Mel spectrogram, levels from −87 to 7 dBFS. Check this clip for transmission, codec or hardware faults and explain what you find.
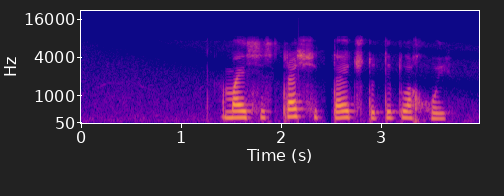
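Two faults are audible in this speech. The call codec path itself behaves as expected, with the top end stopping near 8 kHz as a band-limited Opus stream would.

Channels drifting apart: Throughout the clip a slow flanging sweep can be heard when the channels are summed to mono. The two sides come from devices on separate clocks, roughly 70 ppm apart, so their offset creeps to under half a millisecond and the comb notches slide.

Repeated stalls (stutter): From 1.89 to 2.52 s the speech drags and stutters through five short holds, the longest 69 ms. Packets arrived late, so the jitter buffer ran dry and the receiver stretched the last sound each time. Nothing is actually lost.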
